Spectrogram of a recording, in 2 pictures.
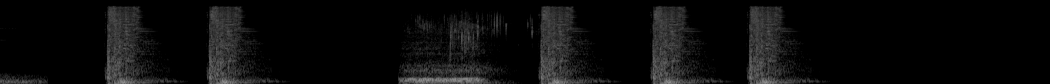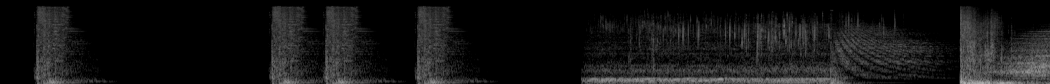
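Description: Game menu sounds chime and whoosh as selections change.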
